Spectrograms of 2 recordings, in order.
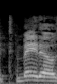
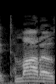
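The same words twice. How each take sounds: First: TOMATO with a long A, "tuh-MAY-toh". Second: TOMATO with a broad A, "tuh-MAH-toh". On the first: Host comparing ways people say it, TOMATO as "tomayto". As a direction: say TOMATO to rhyme with potato. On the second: Host comparing ways people say it, TOMATO as "tomahto". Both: Shown as a demonstration. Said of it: "some people say tomato".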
